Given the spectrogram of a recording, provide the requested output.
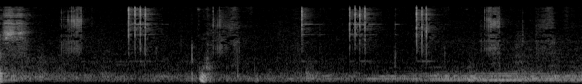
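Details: Penn Battle II reel after gear rebuild, greasing and cover reassembly, drag being checked: short bursts of crisp rapid ratcheting clicks as the spool is pulled; drag clicker working normally.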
